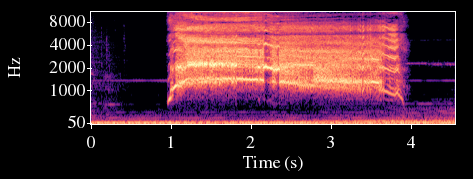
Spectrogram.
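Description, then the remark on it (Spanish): A woman lets out one long, piercing scream lasting about three seconds, loud and sustained with a slight wavering, over a steady low rumble of background noise. “Entonces empezaba a oír gritos de una mujer.”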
